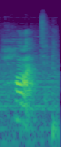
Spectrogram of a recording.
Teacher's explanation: and we want to get it low you have hot and your tongue comes way back and low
